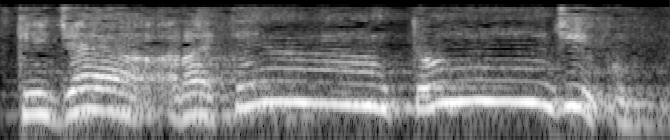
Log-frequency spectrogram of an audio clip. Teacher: تجارة، شوف تجارة تنجيكم، هنا تنوين وبعده التاء، والتاء من حروف الإخفاء، هنا محتاجة غنة. وكذلك النون بعدها الجيم، هنا عايزة غنة برضو، خد بالك.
